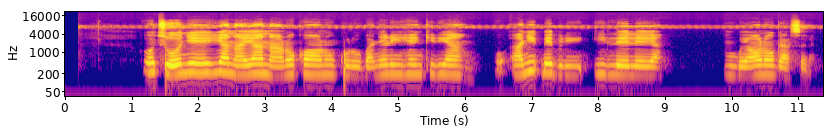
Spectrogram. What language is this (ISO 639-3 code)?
ibo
